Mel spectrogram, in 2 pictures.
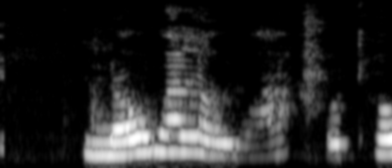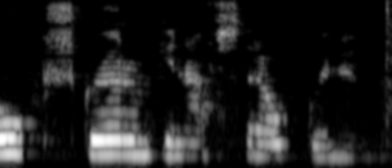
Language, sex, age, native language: Icelandic, female, 11, Icelandic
